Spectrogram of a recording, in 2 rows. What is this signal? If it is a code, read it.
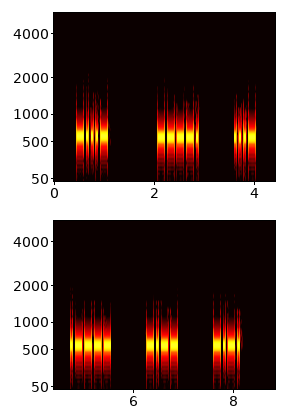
Morse code, heard as a keyed tone, about 25 wpm, spaced as for 10 wpm, 590 Hz. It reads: <BT> 9V1YC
